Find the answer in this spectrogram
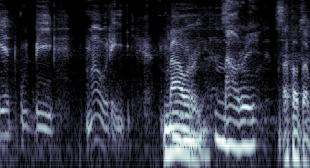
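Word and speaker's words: Māori: Just how do you go about pronouncing their name? Well, the natural indigenous way to say it would be Maori.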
